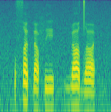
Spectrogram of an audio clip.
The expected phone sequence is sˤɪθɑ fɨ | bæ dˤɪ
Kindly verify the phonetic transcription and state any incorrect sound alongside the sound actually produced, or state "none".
ɨ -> ɪ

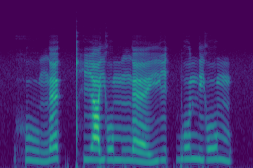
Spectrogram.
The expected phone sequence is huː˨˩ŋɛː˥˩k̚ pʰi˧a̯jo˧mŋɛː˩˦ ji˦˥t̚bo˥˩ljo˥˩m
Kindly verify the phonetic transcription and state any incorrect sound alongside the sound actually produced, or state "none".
l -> n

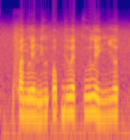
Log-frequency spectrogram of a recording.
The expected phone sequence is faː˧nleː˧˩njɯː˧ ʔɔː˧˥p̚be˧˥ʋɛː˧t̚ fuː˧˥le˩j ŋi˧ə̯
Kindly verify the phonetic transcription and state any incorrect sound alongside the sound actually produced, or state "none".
none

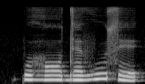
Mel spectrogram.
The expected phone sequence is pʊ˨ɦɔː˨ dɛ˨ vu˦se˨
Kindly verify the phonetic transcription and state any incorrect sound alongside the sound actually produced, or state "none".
none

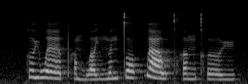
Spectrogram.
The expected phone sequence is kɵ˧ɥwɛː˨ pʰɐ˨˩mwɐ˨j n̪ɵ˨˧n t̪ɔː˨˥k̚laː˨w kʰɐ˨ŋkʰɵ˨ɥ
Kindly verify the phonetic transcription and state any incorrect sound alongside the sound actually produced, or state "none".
none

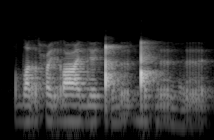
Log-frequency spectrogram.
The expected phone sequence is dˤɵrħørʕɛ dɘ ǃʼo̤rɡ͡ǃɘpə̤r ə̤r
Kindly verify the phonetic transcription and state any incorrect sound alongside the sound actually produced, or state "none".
none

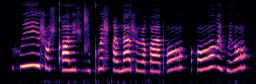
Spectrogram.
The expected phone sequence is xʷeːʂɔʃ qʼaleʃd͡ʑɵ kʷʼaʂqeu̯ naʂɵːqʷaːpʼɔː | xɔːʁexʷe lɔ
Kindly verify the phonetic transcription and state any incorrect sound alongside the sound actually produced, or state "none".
none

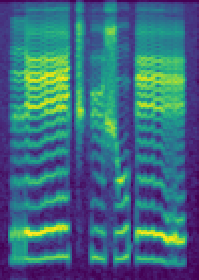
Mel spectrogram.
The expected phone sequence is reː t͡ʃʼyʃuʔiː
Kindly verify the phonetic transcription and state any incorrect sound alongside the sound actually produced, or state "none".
iː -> eː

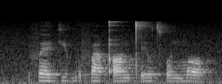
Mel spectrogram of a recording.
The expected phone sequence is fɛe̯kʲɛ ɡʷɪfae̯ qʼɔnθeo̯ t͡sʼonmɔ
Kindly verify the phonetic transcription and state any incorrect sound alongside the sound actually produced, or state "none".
θ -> tʼ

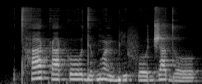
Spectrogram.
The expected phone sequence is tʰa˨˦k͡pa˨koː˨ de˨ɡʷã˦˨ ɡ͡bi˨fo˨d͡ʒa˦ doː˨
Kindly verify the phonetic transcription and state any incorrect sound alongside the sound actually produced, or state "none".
k͡p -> k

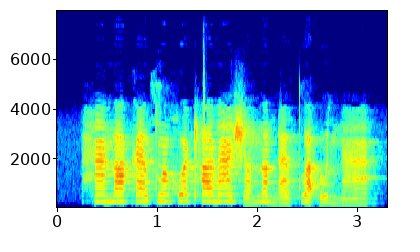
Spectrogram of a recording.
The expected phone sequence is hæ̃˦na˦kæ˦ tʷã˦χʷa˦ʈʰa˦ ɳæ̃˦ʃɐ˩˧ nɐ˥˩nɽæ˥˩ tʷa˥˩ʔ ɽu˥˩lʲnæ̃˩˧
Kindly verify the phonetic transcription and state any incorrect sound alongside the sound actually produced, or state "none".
none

